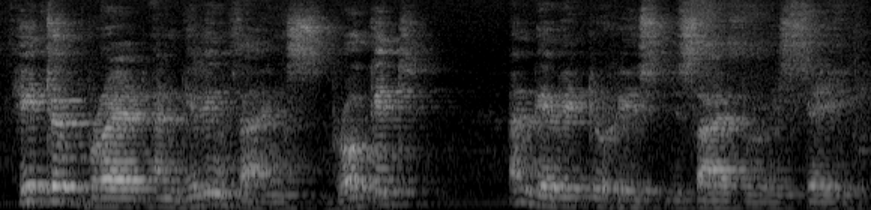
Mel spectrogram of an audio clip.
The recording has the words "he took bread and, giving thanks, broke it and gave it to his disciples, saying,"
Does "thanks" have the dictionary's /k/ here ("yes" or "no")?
no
